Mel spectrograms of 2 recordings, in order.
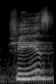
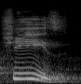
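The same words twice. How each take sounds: First: The two words are said separately and fully. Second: The two words are merged into one word.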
